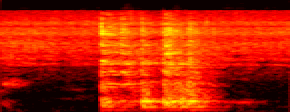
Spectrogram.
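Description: Beaten egg poured into keema frying in a pan, a sudden loud sizzle that swells briefly with a stirring scrape and then fades within about a second.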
